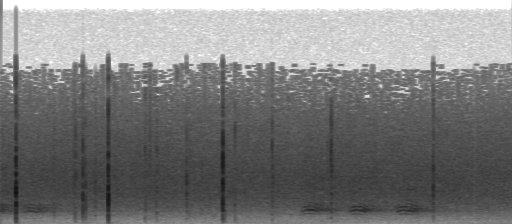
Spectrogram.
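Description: Steady rain hiss with loud, sharp drops striking the tarp and umbrella overhead. A bird calls once at the start, then three short calls in a row about four seconds in.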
